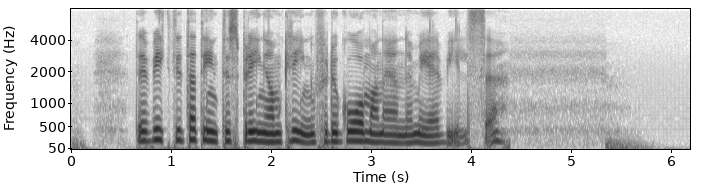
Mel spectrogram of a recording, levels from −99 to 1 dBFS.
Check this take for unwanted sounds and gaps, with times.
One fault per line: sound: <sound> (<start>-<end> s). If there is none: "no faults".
no faults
